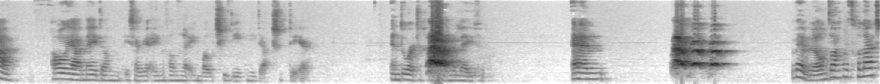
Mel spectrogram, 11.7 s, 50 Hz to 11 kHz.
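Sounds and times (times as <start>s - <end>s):
speech: 0.0s - 4.3s, 5.2s - 6.6s, 7.6s - 8.2s, 10.6s - 11.7s
dog barking: 5.7s - 6.2s, 9.0s - 10.0s.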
